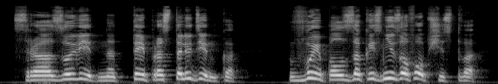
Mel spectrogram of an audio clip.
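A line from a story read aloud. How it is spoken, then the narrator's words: Scornful snort. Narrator (Russian): Я фыркнула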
